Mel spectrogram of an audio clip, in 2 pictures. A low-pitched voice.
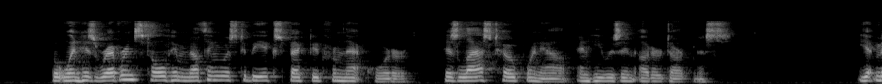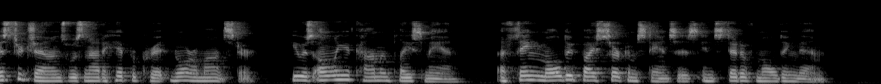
No: medium, 170 Hz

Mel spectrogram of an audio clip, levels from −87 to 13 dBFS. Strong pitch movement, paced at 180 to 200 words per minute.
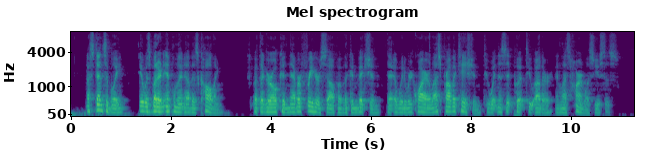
No: average, 3.1 semitones; average, 185 wpm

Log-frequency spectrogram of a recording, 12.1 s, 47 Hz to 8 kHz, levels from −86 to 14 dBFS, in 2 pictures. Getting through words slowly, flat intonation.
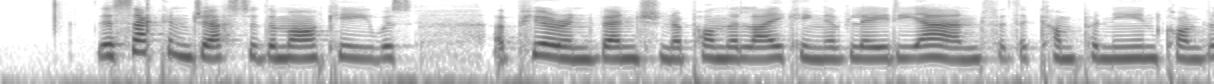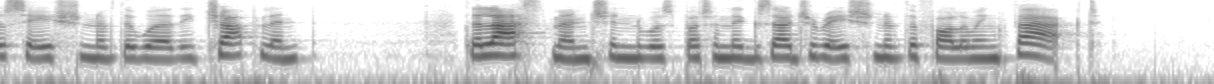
No: average, 180 wpm; narrow, 1.6 semitones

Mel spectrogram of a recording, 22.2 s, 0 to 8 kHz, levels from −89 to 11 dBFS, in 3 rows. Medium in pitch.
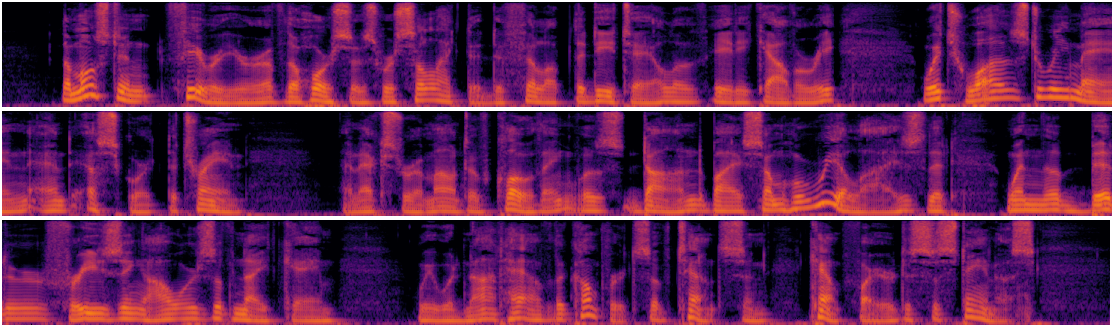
No: low, 100 Hz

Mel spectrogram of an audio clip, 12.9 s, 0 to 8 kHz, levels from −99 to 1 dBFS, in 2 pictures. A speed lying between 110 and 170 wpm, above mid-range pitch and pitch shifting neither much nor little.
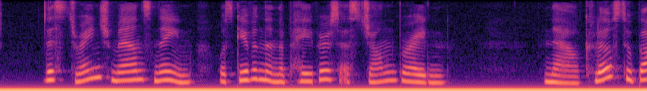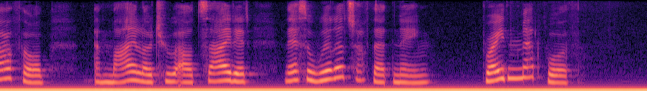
Yes: average, 140 wpm; high, 230 Hz; average, 4.4 semitones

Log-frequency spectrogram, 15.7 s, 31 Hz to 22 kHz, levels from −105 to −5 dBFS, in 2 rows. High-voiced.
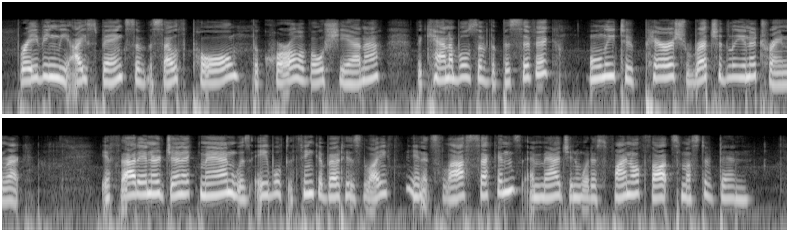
Yes: high, 235 Hz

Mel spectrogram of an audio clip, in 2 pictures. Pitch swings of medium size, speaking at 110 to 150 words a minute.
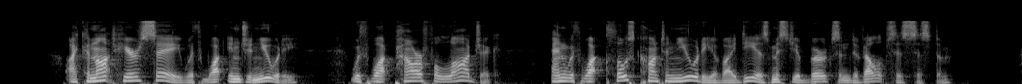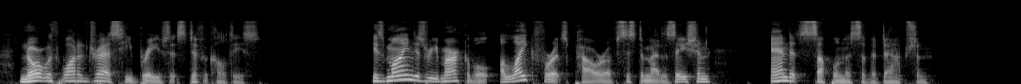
No: wide, 8.9 semitones; slow, 135 wpm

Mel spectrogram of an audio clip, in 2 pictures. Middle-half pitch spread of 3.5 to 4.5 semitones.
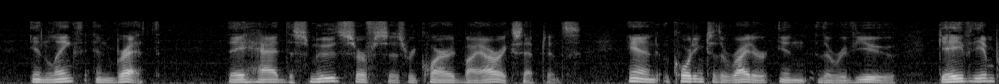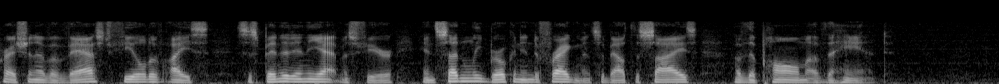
Yes: average, 3.8 semitones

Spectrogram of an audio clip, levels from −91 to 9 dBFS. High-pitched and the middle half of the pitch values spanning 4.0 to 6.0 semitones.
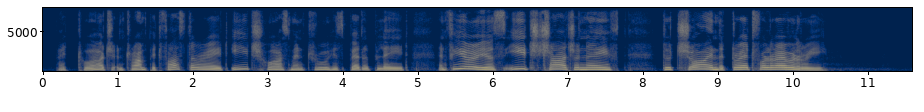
Yes: high, 210 Hz; average, 5.1 semitones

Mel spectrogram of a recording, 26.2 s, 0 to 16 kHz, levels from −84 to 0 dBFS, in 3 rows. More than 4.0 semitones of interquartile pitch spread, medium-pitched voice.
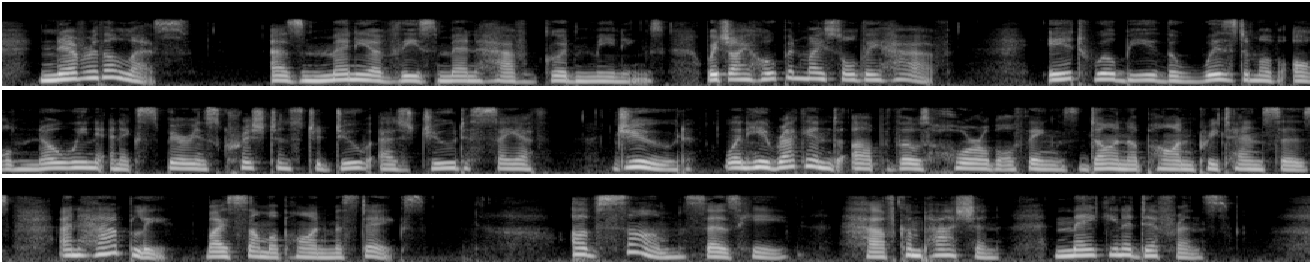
Yes: average, 4.5 semitones; medium, 175 Hz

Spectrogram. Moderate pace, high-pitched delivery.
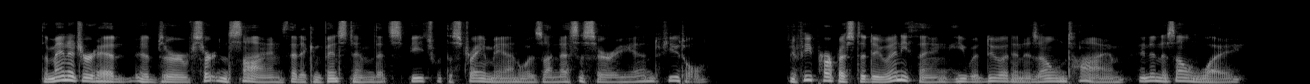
No: average, 180 wpm; low, 130 Hz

